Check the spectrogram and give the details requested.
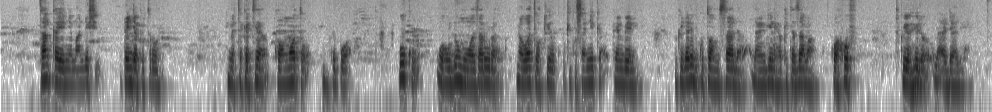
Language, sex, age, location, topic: Swahili, male, 25-35, Wajir, health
